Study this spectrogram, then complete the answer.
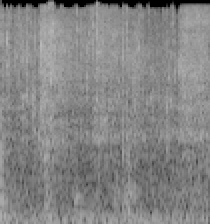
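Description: Bok choy stir-fries in a wok with oyster sauce, a close, steady hiss and sizzle with no talking.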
